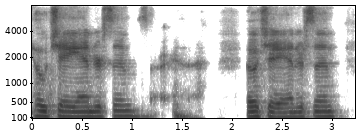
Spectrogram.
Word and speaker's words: Ho Che: so a lot more to look for from ho chi ho che anderson sorry ho che anderson uh hmm oh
